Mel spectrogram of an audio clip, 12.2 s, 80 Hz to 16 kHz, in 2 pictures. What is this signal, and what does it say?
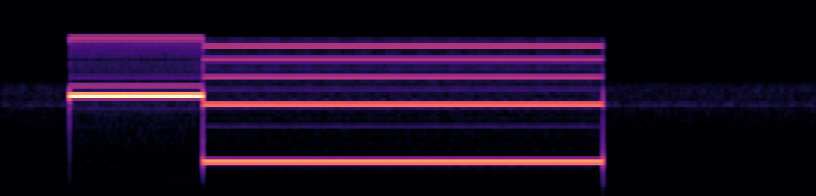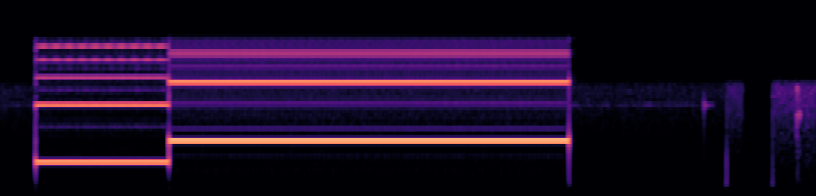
Two-tone page, heard as a one-second tone, then a three-second tone, about 2600 then 730 Hz, about 730 then 1120 Hz. It is heard from 0.5 to 10.4 s.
